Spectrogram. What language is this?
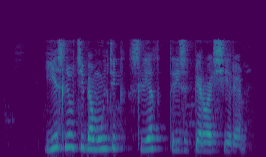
Russian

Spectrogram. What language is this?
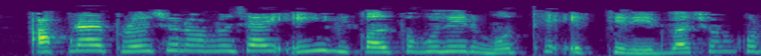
Bangla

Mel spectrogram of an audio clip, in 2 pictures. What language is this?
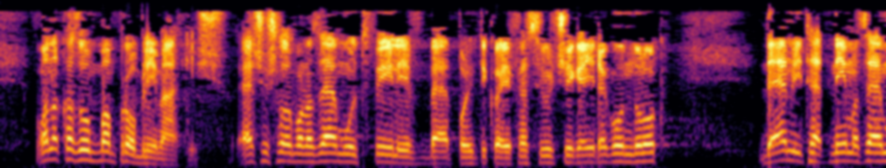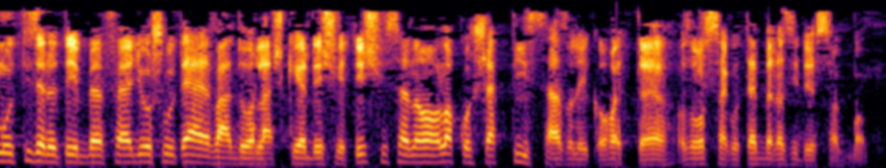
Hungarian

